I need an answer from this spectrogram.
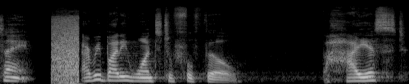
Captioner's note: static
